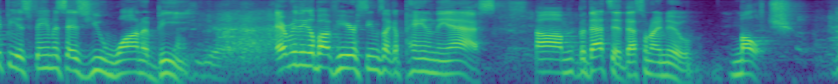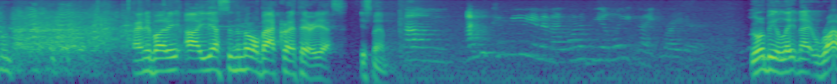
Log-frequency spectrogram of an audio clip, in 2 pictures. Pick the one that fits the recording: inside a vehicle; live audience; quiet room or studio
live audience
